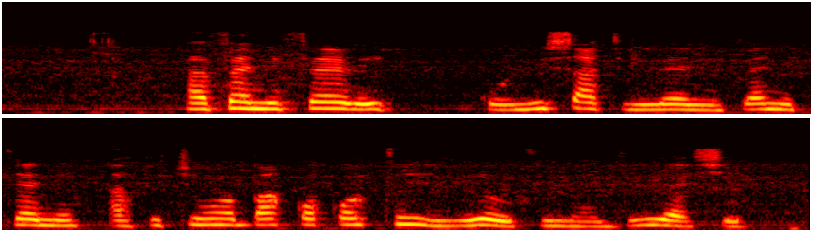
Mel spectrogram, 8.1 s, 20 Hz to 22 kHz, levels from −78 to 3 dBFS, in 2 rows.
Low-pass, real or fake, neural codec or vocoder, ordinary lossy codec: 7.2 kHz; real; none; none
